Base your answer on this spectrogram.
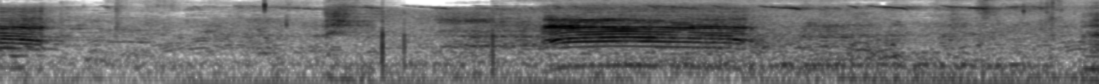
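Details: Male goats at the Pahonjran goat market in Majenang: one loud, wavering nasal bleat of about a second, preceded by a man talking and market chatter.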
